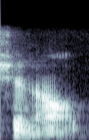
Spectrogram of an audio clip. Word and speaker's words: Shenault: Laviska Shenault, is that how you say it? – Shenault, but yeah.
